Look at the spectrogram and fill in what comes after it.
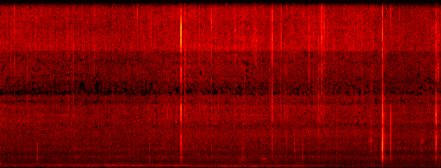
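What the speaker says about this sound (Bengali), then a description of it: "পকোড়াগুলো ভেজে নিচ্ছি" Quiet, steady sizzle of pakoras frying in oil, with occasional small pops and clicks.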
